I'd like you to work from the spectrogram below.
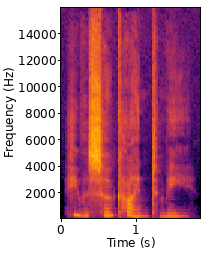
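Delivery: put-on a small girl's lament; wailing. A narrator's reading. Ragged Blossom grieving for her friend, a high mild wail. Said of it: "wailed Ragged Blossom".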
